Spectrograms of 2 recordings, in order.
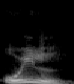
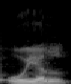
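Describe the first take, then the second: First: Oil as one gliding "o-il"; correct pronunciation of oil. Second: ऑयल in two beats, "o-yal"; Indian pronunciation of oil. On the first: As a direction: glide oil from o to i, no y-schwa. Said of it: "this is oil". (oil को ओइल जैसा, ओ से इ तक) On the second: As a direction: put a y and a schwa in ऑयल. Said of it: "हम इसको बोलते हैं". (ऑयल को ओ-यल जैसा, दो हिस्सों में) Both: Shown as a demonstration.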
